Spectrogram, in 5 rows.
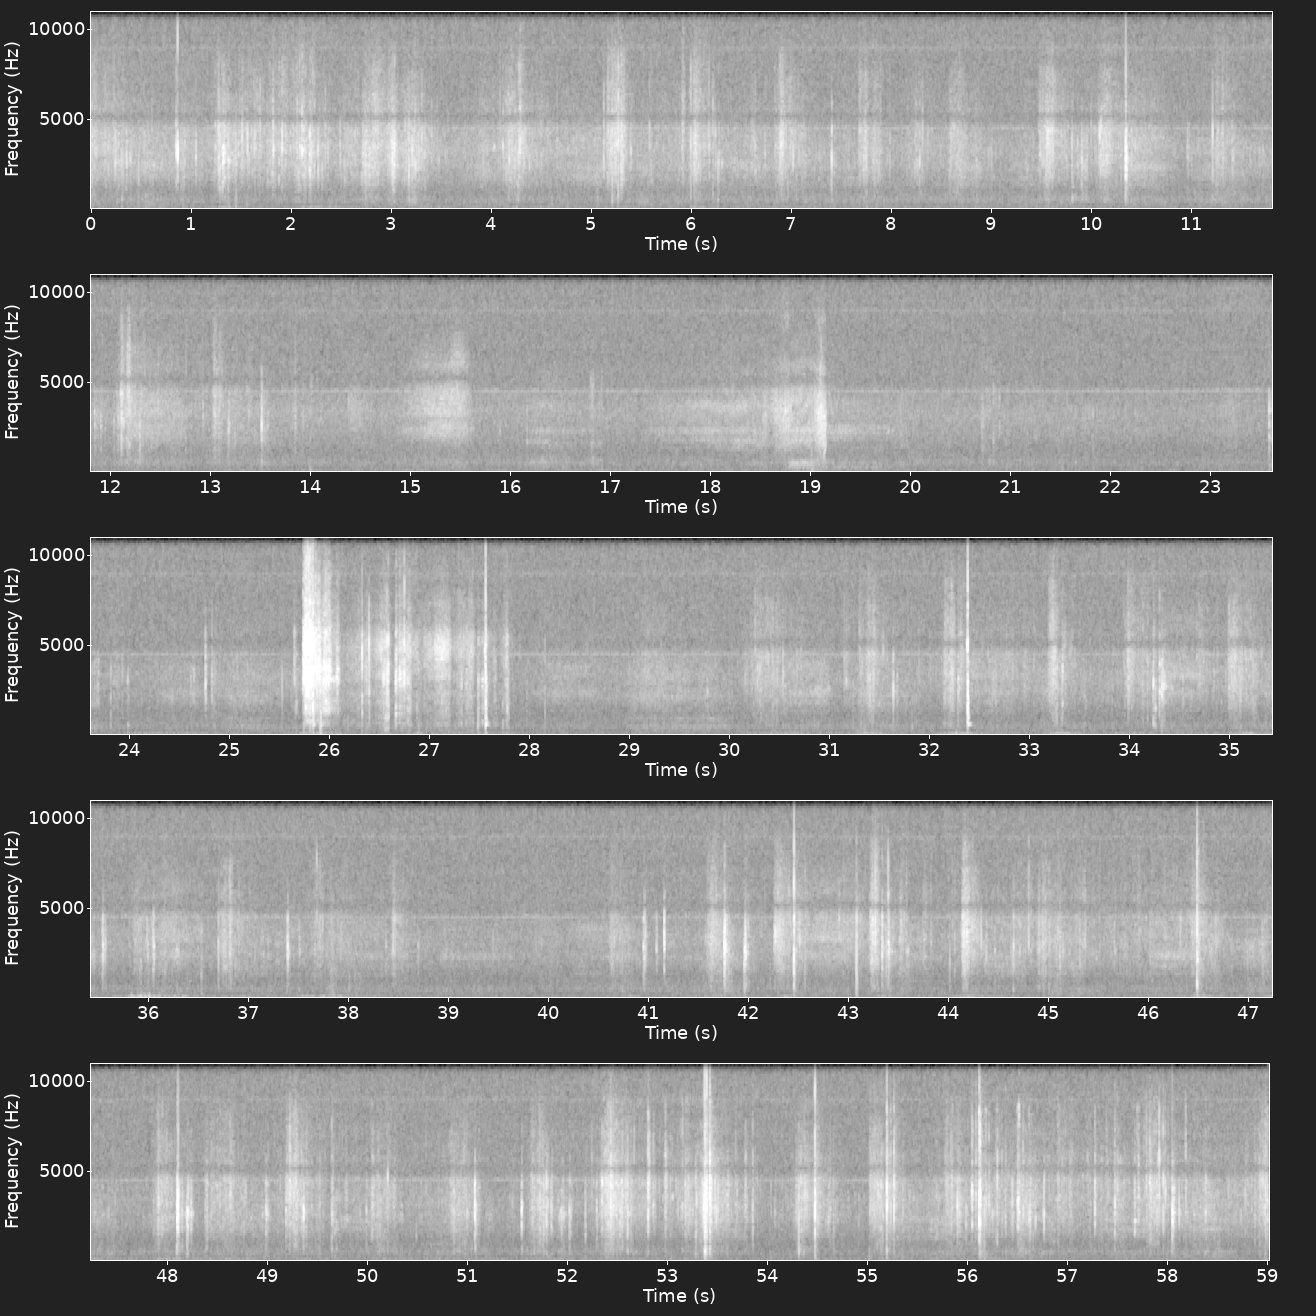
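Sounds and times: twigs snapping: 0:00.0 - 0:14.1, 0:40.6 - 0:59.0
crackling and rustling undergrowth: 0:00.0 - 0:59.0
faint steady hiss: 0:00.0 - 0:59.0
footsteps on dry needles and twigs: 0:00.0 - 0:59.0.

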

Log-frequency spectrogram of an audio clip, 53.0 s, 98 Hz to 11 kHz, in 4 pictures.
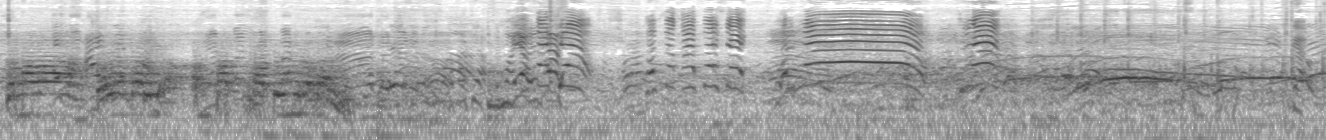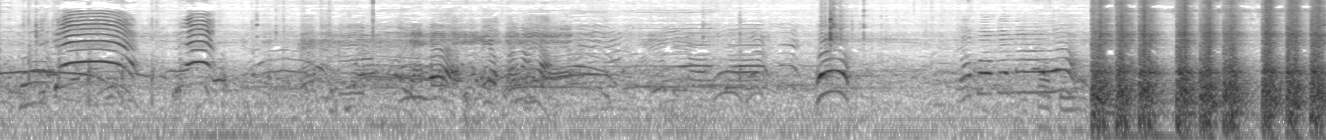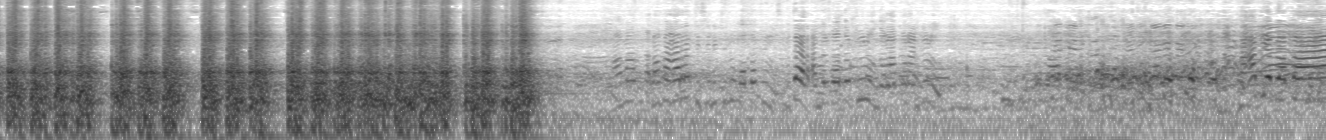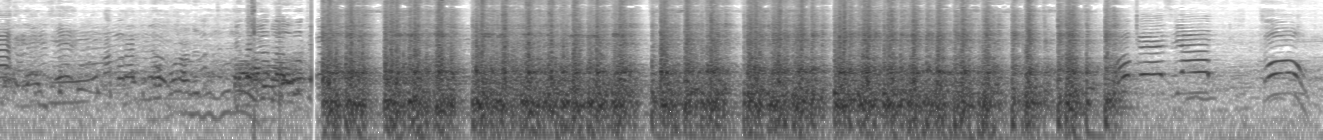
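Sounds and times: loud fast drumming: 0:24.2 - 0:32.1, 0:43.0 - 0:51.2.

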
